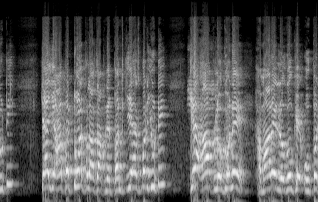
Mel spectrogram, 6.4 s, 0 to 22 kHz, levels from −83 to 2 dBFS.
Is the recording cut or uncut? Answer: uncut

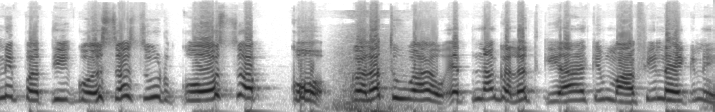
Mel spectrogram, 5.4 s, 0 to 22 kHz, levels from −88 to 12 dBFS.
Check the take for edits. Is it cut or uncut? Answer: cut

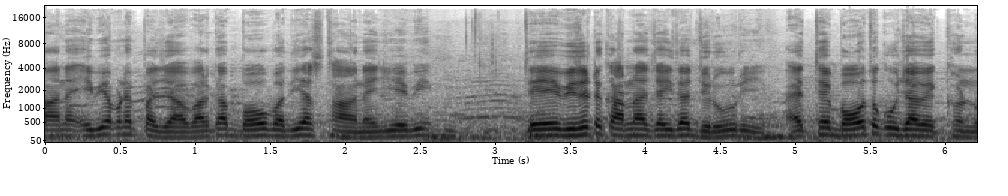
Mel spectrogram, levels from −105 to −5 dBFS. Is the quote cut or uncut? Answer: uncut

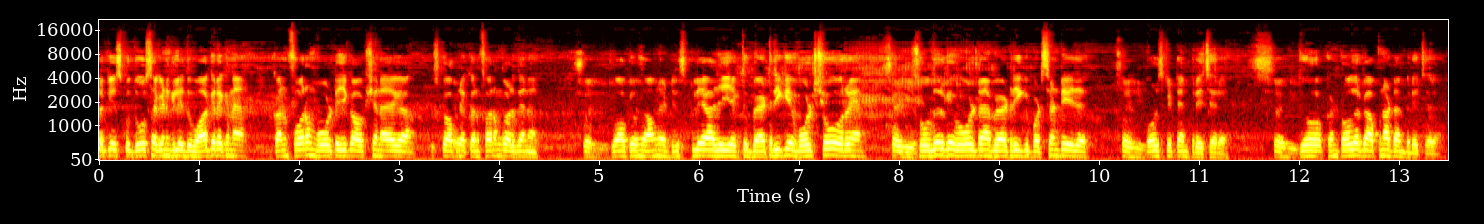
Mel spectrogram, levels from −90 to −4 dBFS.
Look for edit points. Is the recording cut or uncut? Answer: uncut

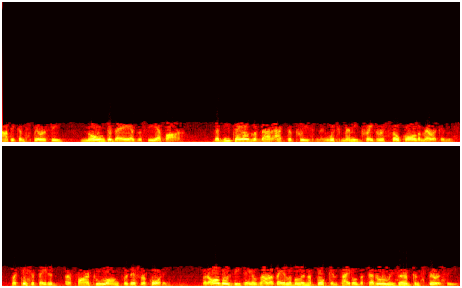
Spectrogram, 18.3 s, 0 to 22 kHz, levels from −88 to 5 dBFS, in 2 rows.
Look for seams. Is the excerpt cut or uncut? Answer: cut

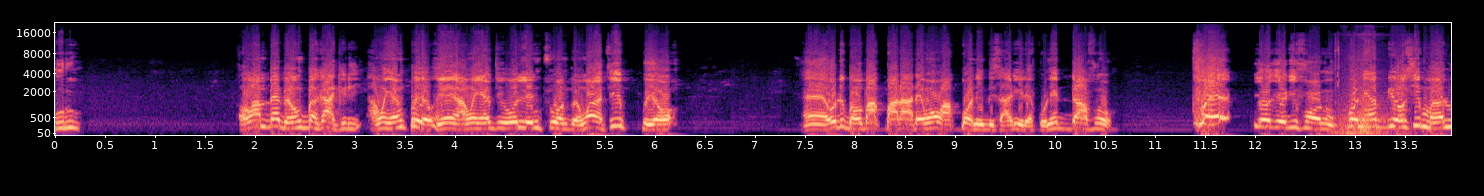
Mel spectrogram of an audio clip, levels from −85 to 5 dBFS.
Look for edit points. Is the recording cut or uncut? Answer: cut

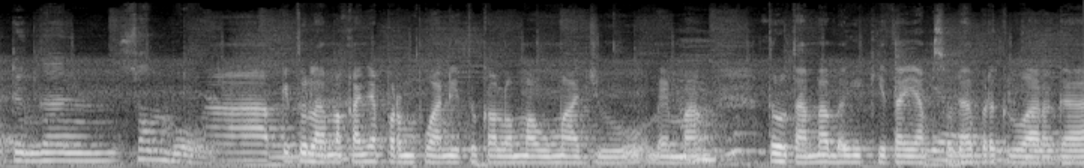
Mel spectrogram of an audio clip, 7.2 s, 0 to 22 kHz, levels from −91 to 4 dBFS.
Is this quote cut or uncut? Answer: cut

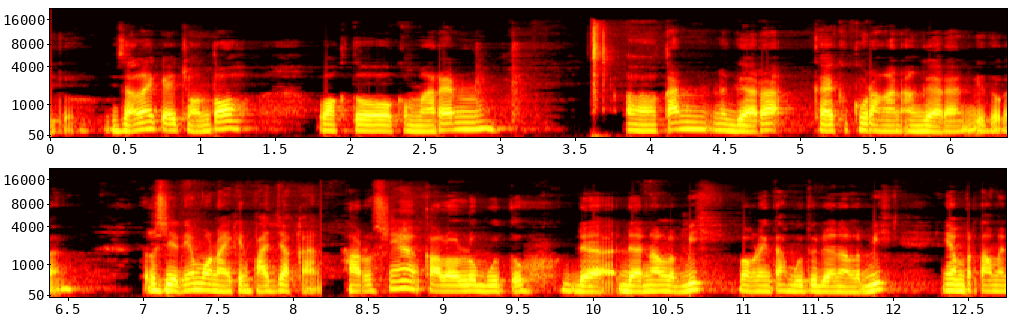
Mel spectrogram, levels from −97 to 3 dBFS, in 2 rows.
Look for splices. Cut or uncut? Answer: cut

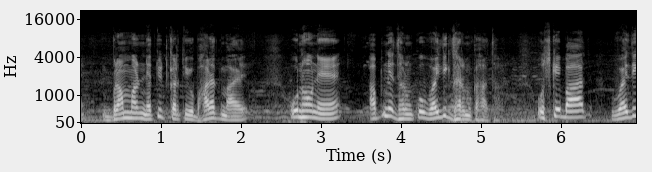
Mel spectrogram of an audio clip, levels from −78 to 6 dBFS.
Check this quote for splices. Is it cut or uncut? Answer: uncut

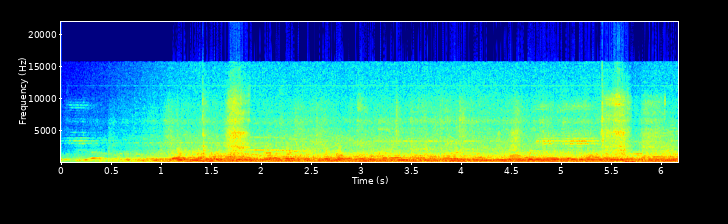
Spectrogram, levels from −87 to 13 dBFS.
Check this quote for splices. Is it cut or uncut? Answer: uncut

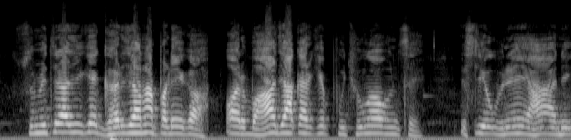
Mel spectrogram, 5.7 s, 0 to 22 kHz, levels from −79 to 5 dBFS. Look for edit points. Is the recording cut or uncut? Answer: uncut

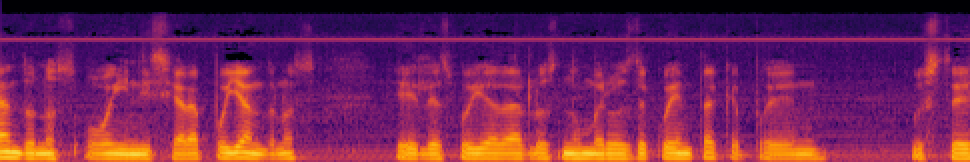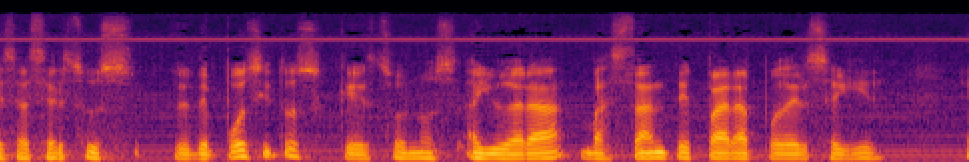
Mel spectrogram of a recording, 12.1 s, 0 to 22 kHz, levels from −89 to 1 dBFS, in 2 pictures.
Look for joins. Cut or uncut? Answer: cut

